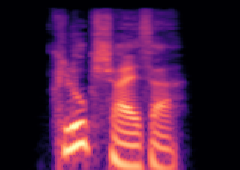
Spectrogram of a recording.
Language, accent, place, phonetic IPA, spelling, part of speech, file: German, Germany, Berlin, [ˈkluːkˌʃaɪ̯sɐ], Klugscheißer, noun, De-Klugscheißer.ogg
- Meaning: smart ass, know-it-all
